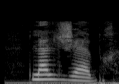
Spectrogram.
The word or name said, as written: L'algèbre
